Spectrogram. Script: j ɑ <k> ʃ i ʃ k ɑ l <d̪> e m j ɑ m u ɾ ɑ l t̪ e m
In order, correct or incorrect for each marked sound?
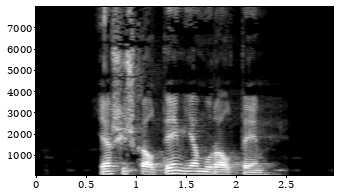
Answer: incorrect, incorrect

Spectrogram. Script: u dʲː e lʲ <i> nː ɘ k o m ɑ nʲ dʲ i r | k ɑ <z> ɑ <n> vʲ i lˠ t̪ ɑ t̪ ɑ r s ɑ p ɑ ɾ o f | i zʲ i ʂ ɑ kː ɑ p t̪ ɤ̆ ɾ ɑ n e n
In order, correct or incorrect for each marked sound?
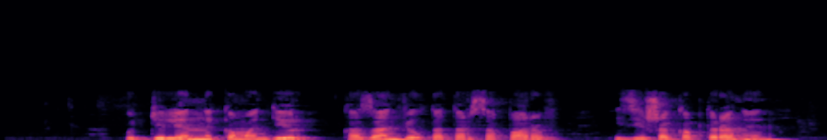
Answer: incorrect, correct, correct

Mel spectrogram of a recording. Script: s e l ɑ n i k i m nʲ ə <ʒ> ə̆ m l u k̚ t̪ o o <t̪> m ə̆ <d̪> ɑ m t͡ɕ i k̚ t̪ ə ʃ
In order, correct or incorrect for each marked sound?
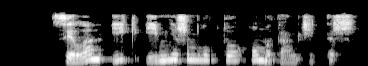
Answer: correct, incorrect, incorrect

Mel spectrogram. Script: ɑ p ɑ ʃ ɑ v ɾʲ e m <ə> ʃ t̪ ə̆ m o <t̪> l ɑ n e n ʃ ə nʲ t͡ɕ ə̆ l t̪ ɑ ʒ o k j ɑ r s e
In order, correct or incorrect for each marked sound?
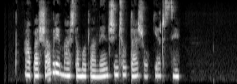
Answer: incorrect, correct

